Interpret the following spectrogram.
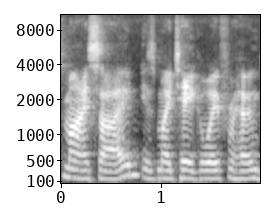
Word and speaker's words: MiSide: you doing we're playing apparently it's pronounced my side is my takeaway from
